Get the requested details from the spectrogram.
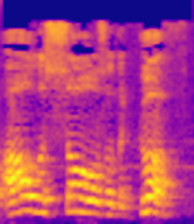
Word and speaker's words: Guf: It is also the place that we call the Guf, G-U-F or G-O-P-H, however you want to spell it to announce it as, pronounce it as Guf.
